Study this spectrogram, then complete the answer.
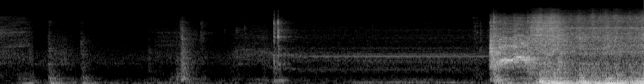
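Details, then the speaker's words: Rat rod wrecker tow truck V8 after distributor refit, fired with valve cover off and oil everywhere: after handling clatter, loud even rumble with no valvetrain ticking; normal quiet idle. "sounds pretty quiet yeah now I've got oil all over everything I gotta clean it so it'll seal but it sounds good"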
